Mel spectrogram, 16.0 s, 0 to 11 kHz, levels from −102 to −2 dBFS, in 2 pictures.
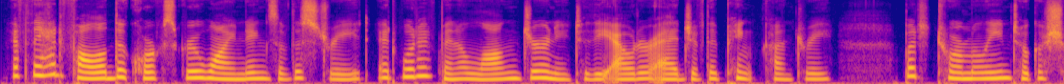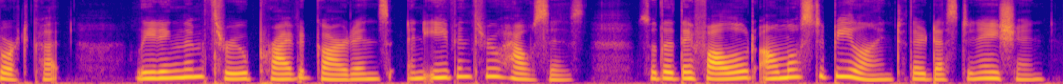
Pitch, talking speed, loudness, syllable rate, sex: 235 Hz, 190 wpm, -19 LUFS, 5.3 syllables/s, female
